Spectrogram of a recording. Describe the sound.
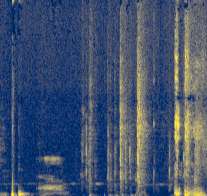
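Quiet typing on a computer keyboard. A few sparse, soft clicks fall between short bursts of talk.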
